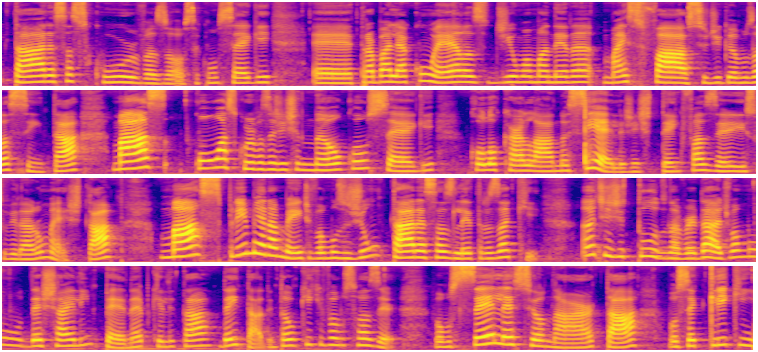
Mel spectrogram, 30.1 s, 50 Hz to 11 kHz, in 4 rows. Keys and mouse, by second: 0.8 Tab, 1.6-3.1 drag, 3.4 click, 4.6 g, 9.4 Tab, 10.4 click, 18.0 click, 18.8 click, 19.3 click, 20.2 drag, 22.6 KP_1, 24.8-25.2 middle drag, 28.2 shift+click, 29.0 shift+click.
